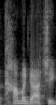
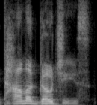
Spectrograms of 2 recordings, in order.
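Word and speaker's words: Tamagotchi: the the keychain thing yeah the guy kept pronouncing tag GOI oh no I'm like my thing he kept saying tomag GOI no I'm not I'm not thinking of tomadachi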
